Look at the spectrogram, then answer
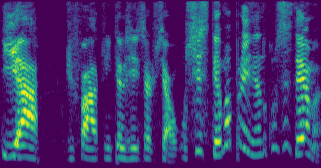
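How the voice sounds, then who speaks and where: In a southern Brazilian accent, a man speaks at a fairly quick pace with lively intonation. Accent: southern Brazilian (gaúcho). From Rio Grande do Sul, southern Brazil. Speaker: IT researcher and lecturer. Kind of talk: conference talk. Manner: conversational, with frequent filler sounds.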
